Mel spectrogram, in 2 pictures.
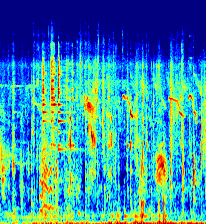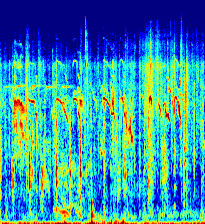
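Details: Chickens at a calm countryside morning feeding, the flock clucking steadily while thin, downward-sliding peeps repeat above a low background rumble.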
